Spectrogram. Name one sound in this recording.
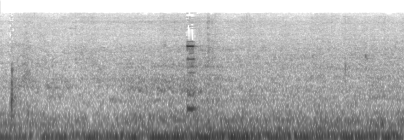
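A fingerprint scanner beeps.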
